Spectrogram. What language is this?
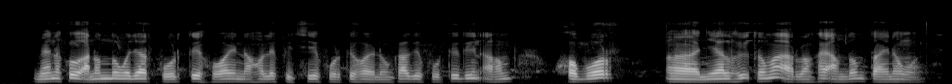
Santali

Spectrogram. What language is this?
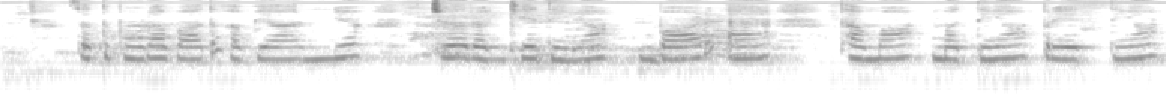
Dogri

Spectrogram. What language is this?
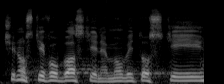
Czech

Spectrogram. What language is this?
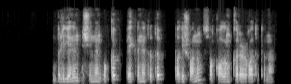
Tatar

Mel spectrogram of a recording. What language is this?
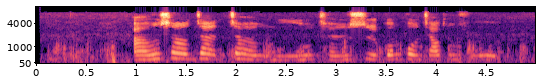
Chinese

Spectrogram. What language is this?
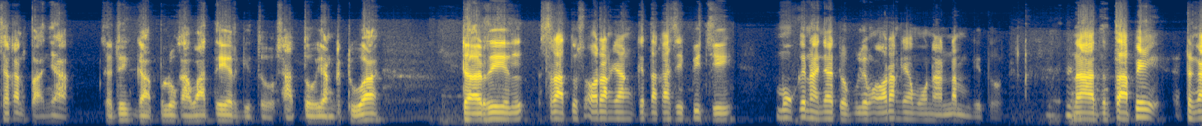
Indonesian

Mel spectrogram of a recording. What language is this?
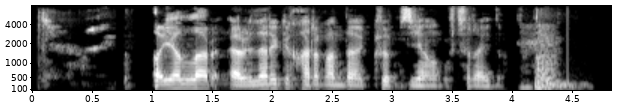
Uyghur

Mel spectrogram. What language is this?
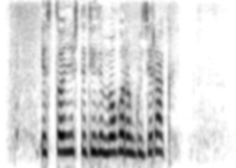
Mari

